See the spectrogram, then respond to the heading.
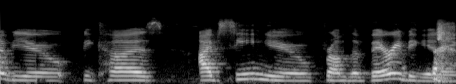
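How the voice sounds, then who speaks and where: At a very slow pace, a woman speaks at a medium pitch with ordinary pitch variation. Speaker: travel TV host. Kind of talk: casual chat. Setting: live video stream. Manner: loud; animated.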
